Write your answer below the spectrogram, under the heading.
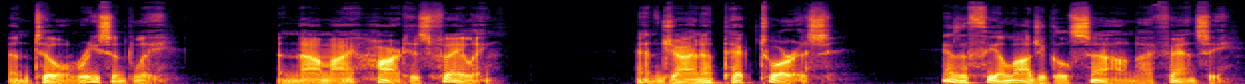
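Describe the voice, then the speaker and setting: An actor playing a frail, gentle old preacher in a radio drama, reminiscing in a ruminative, gently wry way. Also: male voice, sits low, gravelly, dry recording, studio quality, heavily acted. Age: older. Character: frail, gentle, reflective elderly preacher, fond father. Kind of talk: radio drama, intimate first-person reminiscence.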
